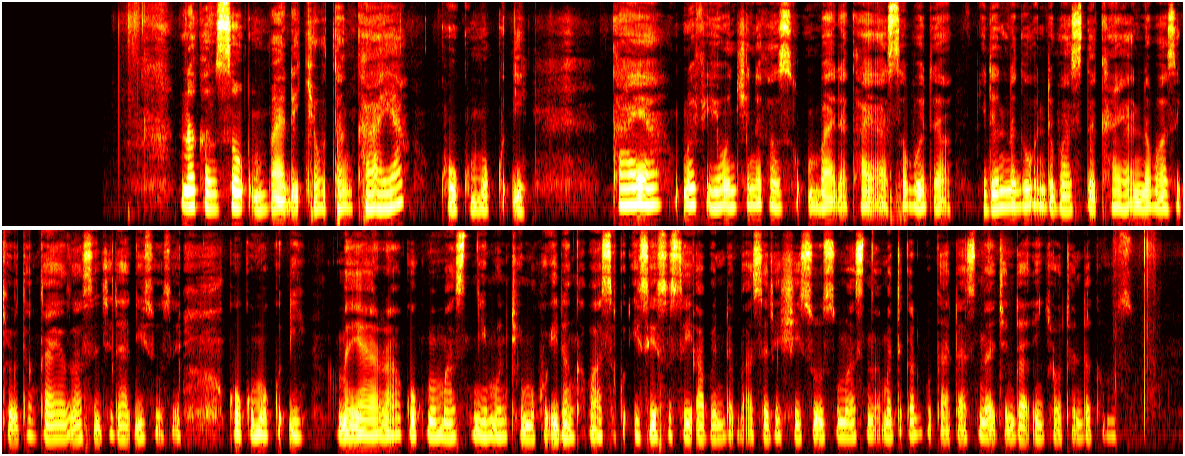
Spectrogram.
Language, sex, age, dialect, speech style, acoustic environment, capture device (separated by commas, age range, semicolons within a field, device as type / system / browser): Hausa, female, 35-44, Nigeria - Lagos Yoruba, happy, silence, mobile / Linux / Chrome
